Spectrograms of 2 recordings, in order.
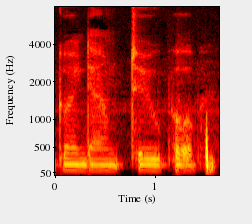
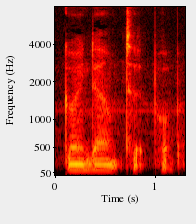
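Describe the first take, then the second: First: The word 'the' is dropped entirely. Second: 'The' is dropped and 'to' is clipped short. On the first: "shortened to" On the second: "and then finally to"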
